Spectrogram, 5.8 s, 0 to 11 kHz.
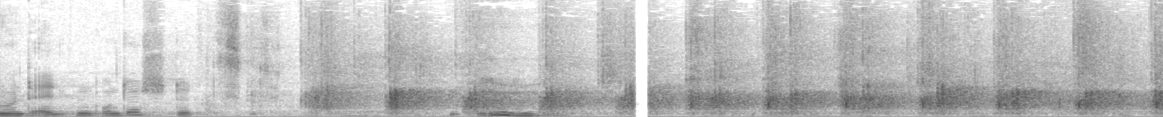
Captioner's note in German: Beifall SPD und vereinzelt BÜNDNIS 90/DIE GRÜNEN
